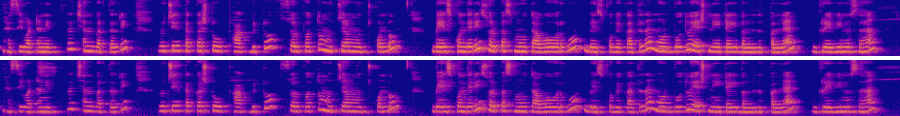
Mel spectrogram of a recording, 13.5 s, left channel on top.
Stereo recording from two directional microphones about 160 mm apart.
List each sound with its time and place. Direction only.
0.0 s speech: 20° left (ahead or behind)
